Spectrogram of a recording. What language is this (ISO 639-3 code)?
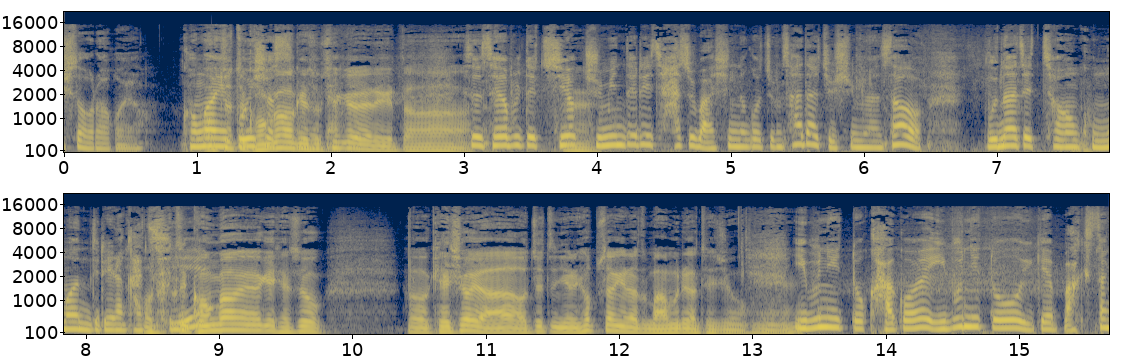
kor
